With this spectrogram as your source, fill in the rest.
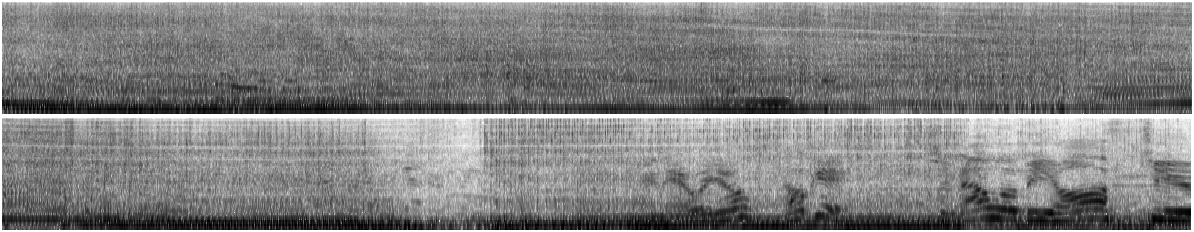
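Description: A truck engine roars loudly, revving up and down.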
